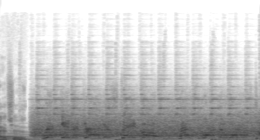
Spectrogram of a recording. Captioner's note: bell rings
